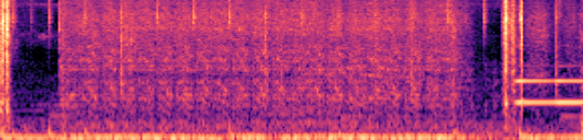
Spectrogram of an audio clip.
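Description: An old car's starter cranks the engine continuously after a distributor swap, a steady, loud whirring churn that runs for about five seconds without catching, then stops with a clunk and a brief high tone.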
